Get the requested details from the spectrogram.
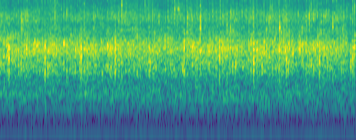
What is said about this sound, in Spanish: Den un aplauso a Dios por ellos.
